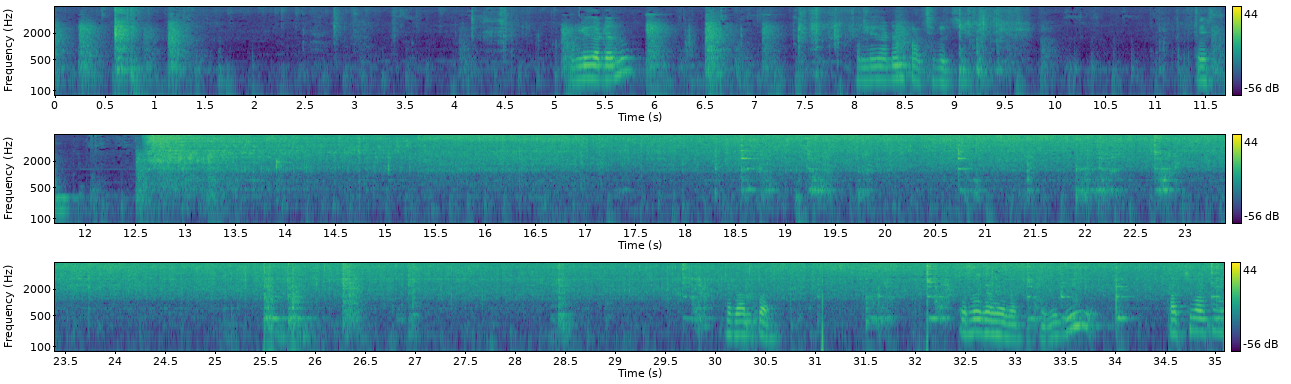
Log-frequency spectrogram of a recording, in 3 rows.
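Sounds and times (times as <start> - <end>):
vegetables sizzling in hot oil: 12.6 - 35.0.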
